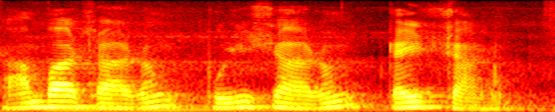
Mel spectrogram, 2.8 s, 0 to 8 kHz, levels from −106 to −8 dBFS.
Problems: constant background noise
